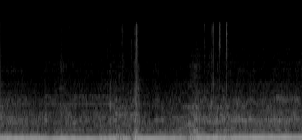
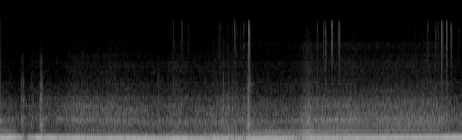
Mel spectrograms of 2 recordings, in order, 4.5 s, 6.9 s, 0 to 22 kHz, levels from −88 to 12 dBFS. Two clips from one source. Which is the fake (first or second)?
first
